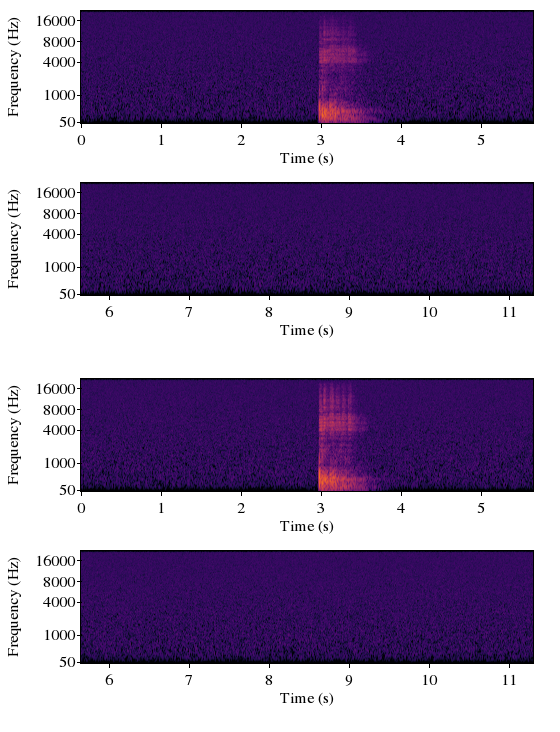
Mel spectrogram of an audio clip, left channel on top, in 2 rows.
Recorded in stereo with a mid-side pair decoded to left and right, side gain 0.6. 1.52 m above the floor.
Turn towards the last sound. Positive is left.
turn(degrees=-40)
